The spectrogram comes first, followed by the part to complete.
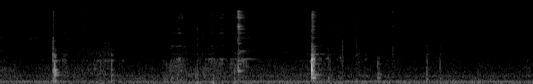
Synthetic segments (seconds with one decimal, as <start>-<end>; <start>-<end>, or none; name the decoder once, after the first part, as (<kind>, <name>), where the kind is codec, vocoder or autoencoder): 0.0-5.3 (autoencoder, DAC-VAE)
